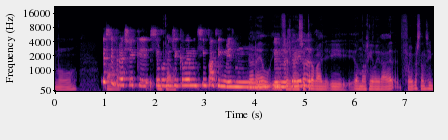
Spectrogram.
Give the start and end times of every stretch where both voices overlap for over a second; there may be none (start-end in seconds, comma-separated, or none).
3.8-5.2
